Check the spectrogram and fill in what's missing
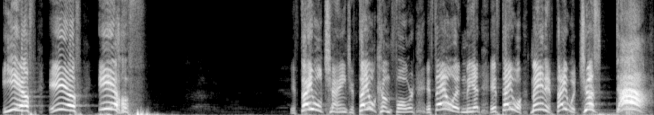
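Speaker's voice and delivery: building from hesitant ifs to a loud cry; grudging mock prayer. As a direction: let the resentment burst out at the end. Heart's true grudging prayer.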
